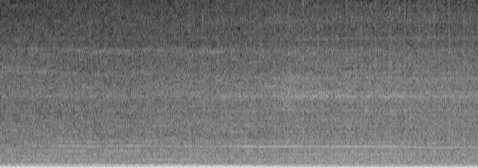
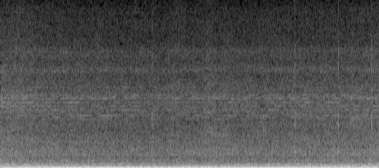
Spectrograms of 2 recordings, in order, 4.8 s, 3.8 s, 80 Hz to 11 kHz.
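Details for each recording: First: 5.3 V8 truck idling: uneven stumbling beat, dull thud dropping out every few turns; ignition misfire at idle, owner mentioned cylinder 4 code, no check-engine light back yet. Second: V8 truck after diagnosing an ignition misfire traced to a bad coil: deep, even idle rumble with no stumble or skipped beats, much smoother than before; normal idle after the fix.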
